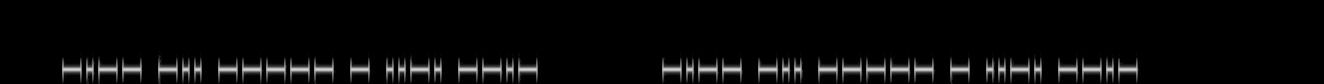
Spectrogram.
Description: Morse code, heard as a keyed tone, about 20 wpm, 700 Hz. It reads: YD0TFQ YD0TFQ
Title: DXCC-100 Call Signs - 6 Characters - Repeated 3x - 20wpm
